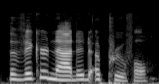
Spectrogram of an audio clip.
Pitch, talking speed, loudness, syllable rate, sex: 220 Hz, 150 wpm, -17 LUFS, 6.2 syllables/s, female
